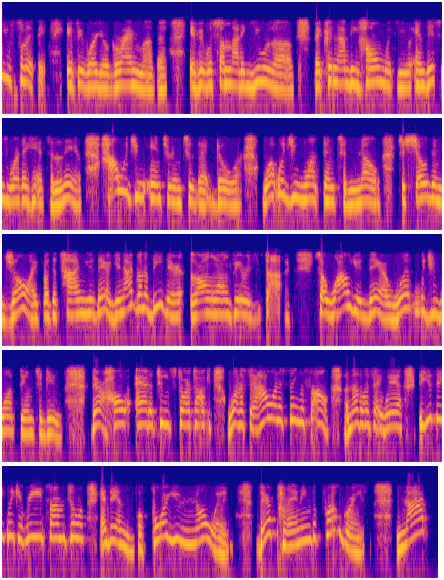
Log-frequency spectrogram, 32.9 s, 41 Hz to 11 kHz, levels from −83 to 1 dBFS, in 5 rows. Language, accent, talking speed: English, American, 205 wpm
